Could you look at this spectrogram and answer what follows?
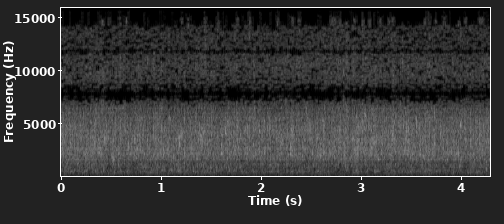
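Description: Water pouring from six holes into an aquaponics grow bed makes a constant, close hiss of splashing and trickling that runs unbroken and alone.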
